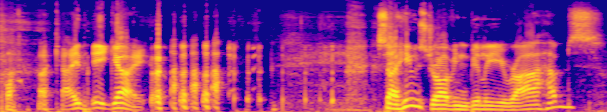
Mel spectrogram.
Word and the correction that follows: Rajab: is that how you say it? Billy Rajab. Yeah, Rajab, yep.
